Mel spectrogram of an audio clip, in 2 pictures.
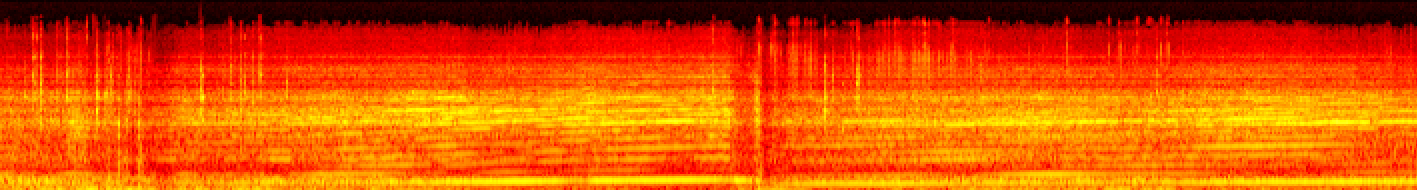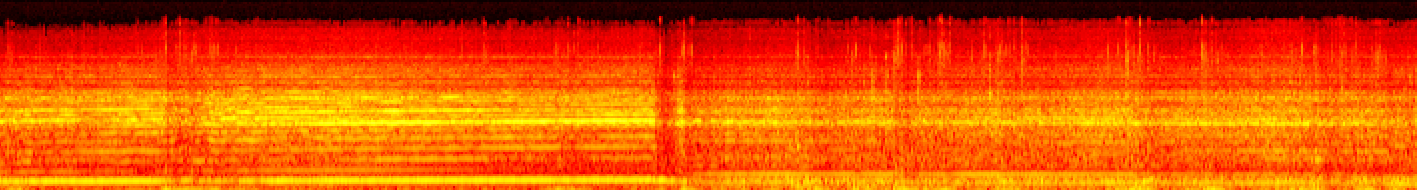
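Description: Race car engine heard from inside the cabin, pulling hard with rising revs. Revs fall sharply at a gear change about seven seconds in, climb slowly again, and fall at another change about twenty-one seconds in, then hold nearly steady.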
